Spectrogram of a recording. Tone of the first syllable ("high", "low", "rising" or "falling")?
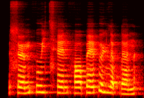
rising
